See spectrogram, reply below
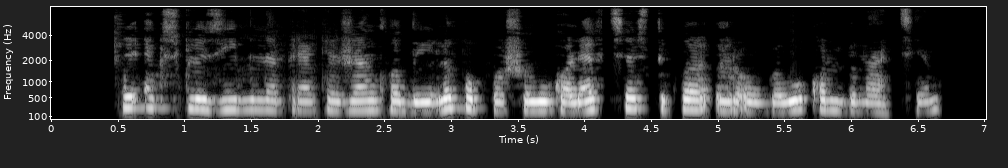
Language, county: Lithuanian, Kaunas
